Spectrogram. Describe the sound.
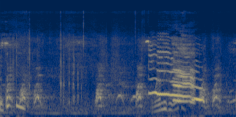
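A sad dog whines and then breaks into a drawn-out, wavering howl right into a person's ear, with a person talking over the first part of the whimpering.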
